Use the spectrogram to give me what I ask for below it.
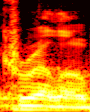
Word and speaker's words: Carrillo: Cuz if now you have to roll the Rs and then the L and it becomes and it's it's okay.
